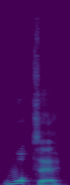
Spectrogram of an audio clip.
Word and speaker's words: water: Glottal stop. It's like you're stopping the T there in your pronunciation. You're not allowing the T come out. So you're saying water, water, water, water. That's what we call the glottal stop.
